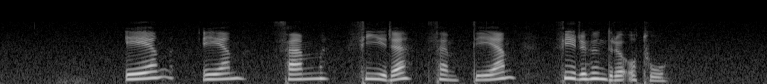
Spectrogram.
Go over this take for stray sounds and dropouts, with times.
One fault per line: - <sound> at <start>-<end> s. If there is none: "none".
none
